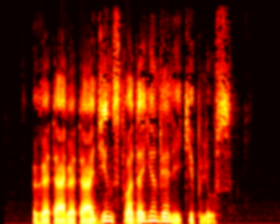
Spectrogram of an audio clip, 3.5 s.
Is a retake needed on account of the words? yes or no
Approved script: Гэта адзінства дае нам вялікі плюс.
yes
